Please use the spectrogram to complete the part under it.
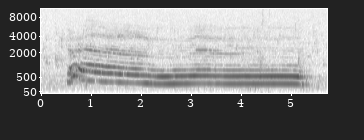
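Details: Savannah cats Zumani and Malaila reacting to an unwanted visitor: after a brief wavering onset, one sustained, harmonically rich yowl holds nearly level for about five seconds, easing slightly lower before stopping abruptly, with little other sound.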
